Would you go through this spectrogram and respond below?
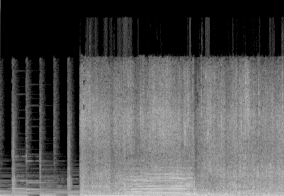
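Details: Cow mooing: after a second of short musical notes, one loud, long, drawn-out moo that slides gradually downward in pitch and fades, followed by a noisy outdoor background.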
